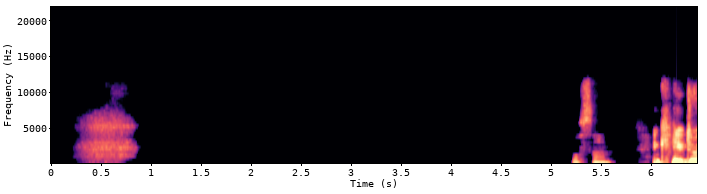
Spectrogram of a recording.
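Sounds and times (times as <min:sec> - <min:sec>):
deep breath: 0:00.3 - 0:00.8
speech: 0:05.2 - 0:06.4.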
